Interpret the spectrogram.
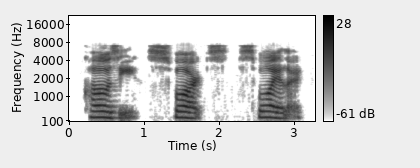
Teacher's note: Es un vocal posterior, media y redondeada. Los labios cambian para formar un óvalo o con la lengua al medio de la cavidad bucal.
